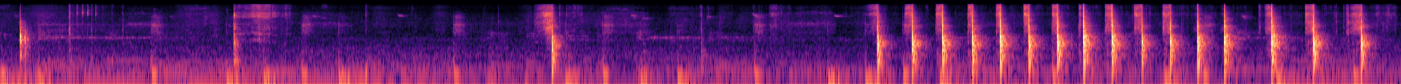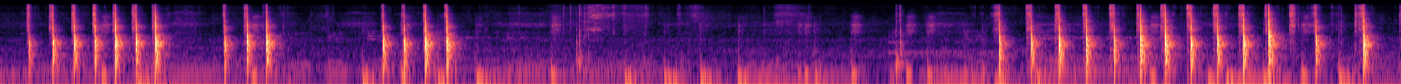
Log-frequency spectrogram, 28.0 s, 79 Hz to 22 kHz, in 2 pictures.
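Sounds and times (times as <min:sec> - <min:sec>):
knife chopping on wooden board: 0:05.5 - 0:05.7, 0:08.7 - 0:16.9, 0:24.0 - 0:27.8.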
